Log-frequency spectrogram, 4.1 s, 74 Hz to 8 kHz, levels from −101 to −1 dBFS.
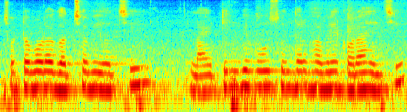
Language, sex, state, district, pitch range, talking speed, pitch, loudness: Odia, female, Odisha, Sambalpur, 185-205 Hz, 130 wpm, 200 Hz, -15 LUFS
